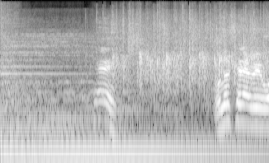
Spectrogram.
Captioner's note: audience applauds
